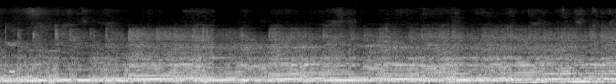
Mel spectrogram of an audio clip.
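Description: Amplified guitar playing a steady, rhythmic passage of repeated chords.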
